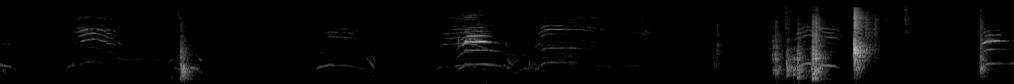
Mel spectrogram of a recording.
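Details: Rescued foster kittens, one called Yuki, waiting at a microwave for their meal, utter scattered high-pitched meows, some arching and some short, with a loud clattering knock near the end.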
